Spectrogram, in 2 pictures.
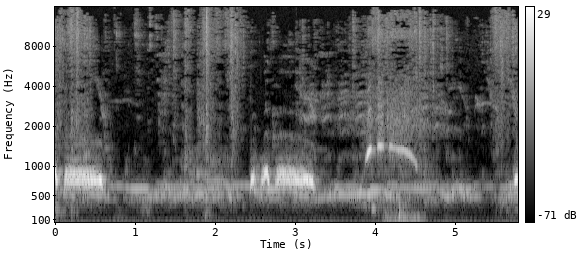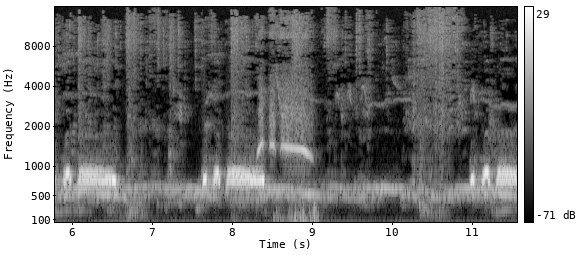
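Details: Caged spotted doves at a farm in Ba Vì district, Vietnam, coo in a steady series of hollow, stuttering phrases. Higher downslurred notes come from a second bird, with occasional soft knocks and rustles.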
